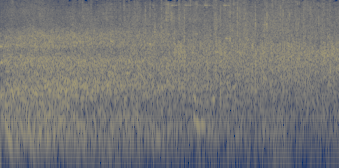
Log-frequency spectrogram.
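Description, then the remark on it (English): An audience claps steadily throughout, a dense, continuous patter of many hands at a fairly loud, even level with no voices rising above it. “You're clapping because you hope that's the end.”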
